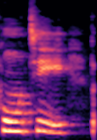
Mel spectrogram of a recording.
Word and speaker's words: compter: So this is the verb compter, but it's spelled with a p. – Yes. – But we ignore the p.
